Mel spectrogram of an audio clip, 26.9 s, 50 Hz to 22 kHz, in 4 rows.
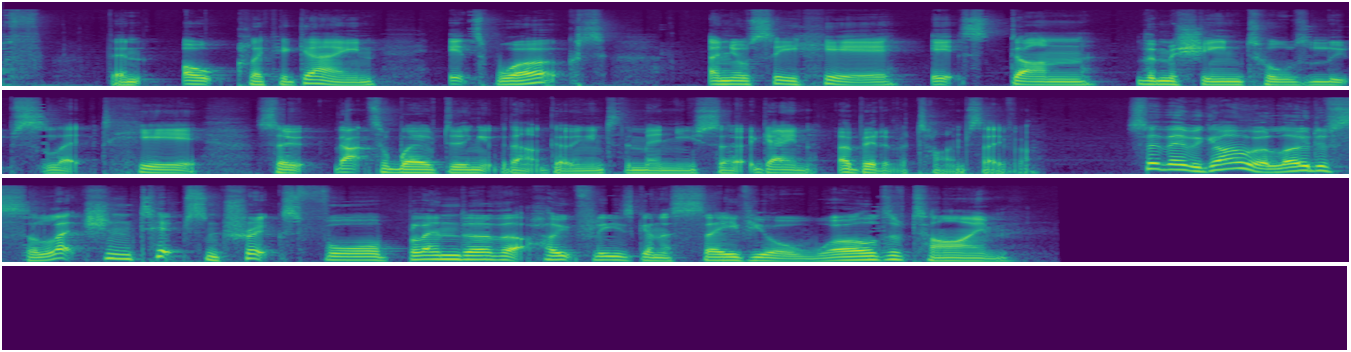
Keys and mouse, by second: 0.9 alt+click, 2.3 middle click, 2.9 shift+middle click, 8.3 middle click.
